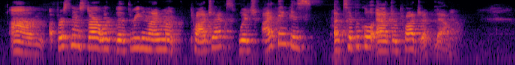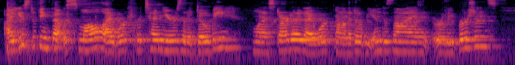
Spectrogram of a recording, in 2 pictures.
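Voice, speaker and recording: Someone with an American accent speaks at a moderate pace with lively intonation, and the room echo is audible. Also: woman, fairly high pitch for a woman. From US Pacific Northwest, Seattle. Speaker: software tester and quality director. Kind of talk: conference talk. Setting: stage with audience. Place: meeting room.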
